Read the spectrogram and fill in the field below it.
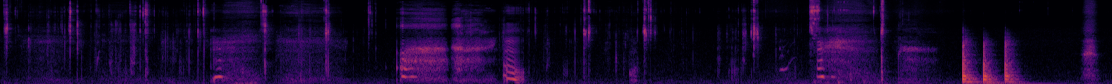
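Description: A quick run of firm, close knocks on a door arrives near the end, after scattered wet clicking mouth noises and soft breaths, with no talking.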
